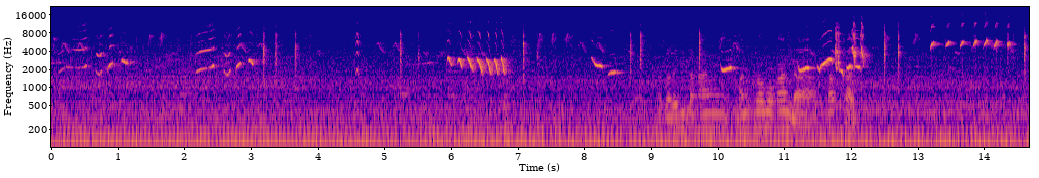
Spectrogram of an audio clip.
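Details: White-rumped shama singing vigorously: varied, fast whistled phrases that sweep up and down, with sharp chips and bursts of rapid ticking notes scattered through the passage, over a steady low hum.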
